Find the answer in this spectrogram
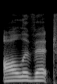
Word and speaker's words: Olivet: And by the way, the Pronunciation Council has decreed it's Charlotte for Charlotte and Olivet for Olivet.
